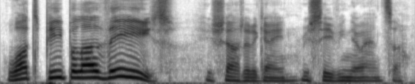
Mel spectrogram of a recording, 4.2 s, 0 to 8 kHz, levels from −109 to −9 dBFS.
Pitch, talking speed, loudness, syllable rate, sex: 155 Hz, 145 wpm, -16 LUFS, 4.9 syllables/s, male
